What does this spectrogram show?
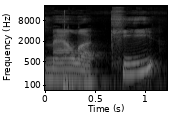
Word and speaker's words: Malachi: should have used soda so um actually it's pronounced Malaki and Malaki means messenger we don't really know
